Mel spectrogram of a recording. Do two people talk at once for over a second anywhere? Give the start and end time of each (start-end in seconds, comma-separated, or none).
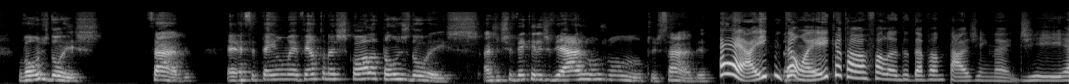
none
